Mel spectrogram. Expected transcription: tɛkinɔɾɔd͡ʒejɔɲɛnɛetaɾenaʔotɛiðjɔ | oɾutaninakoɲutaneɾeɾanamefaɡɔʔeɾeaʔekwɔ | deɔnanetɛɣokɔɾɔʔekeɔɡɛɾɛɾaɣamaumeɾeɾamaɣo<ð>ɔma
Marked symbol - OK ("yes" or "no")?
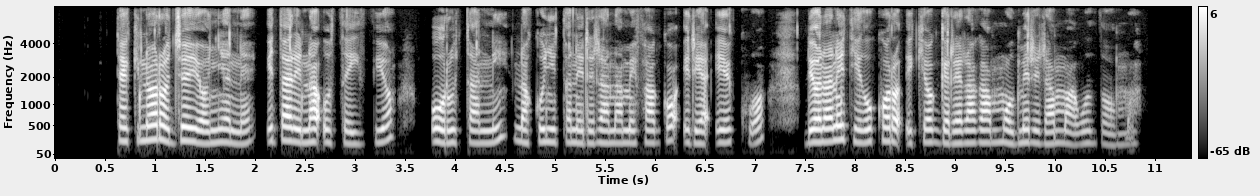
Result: yes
